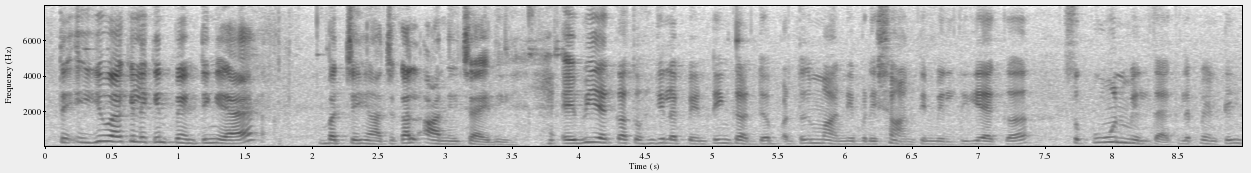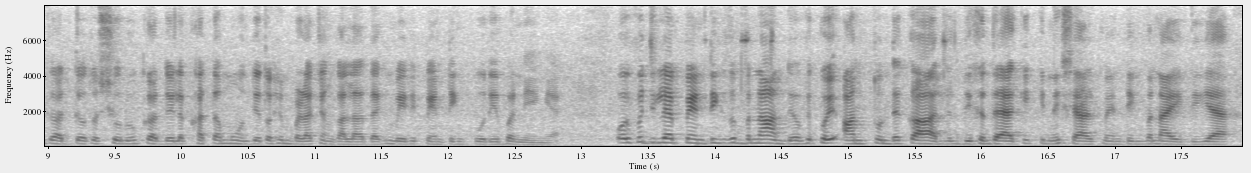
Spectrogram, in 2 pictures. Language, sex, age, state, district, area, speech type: Dogri, female, 30-45, Jammu and Kashmir, Jammu, urban, spontaneous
